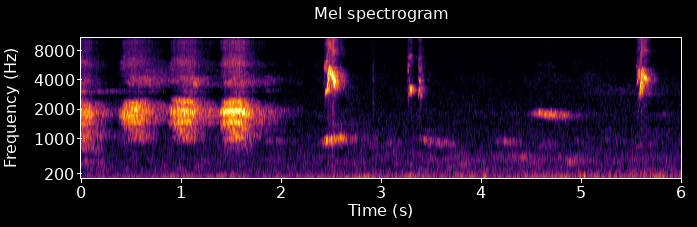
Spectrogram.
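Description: Birds calling: four loud calls in quick succession about half a second apart, then a few short, sharp chirps from the sparrows visiting the balcony feeder.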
